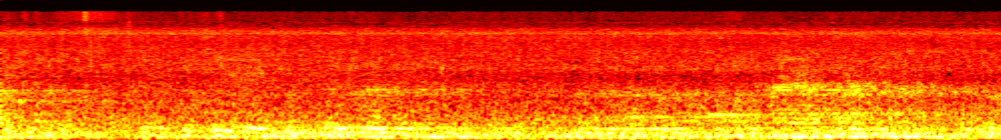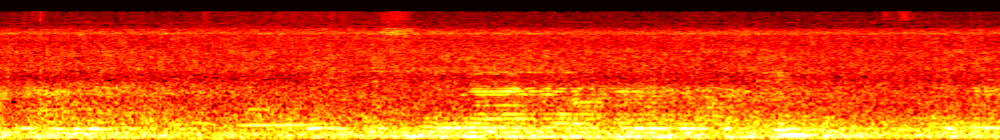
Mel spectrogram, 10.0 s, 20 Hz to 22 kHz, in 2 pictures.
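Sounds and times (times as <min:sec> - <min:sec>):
low background hum: 0:00.0 - 0:10.0
murmur of voices: 0:00.0 - 0:10.0.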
